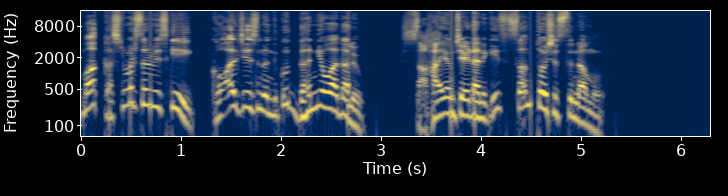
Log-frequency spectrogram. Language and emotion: Telugu, happy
